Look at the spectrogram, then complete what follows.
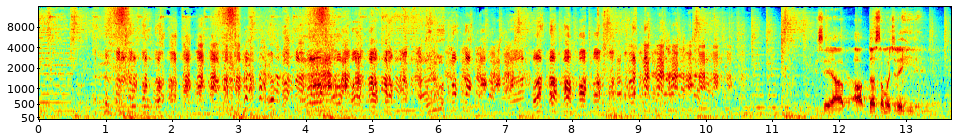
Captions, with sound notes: [laughs] You find it to be a threat.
